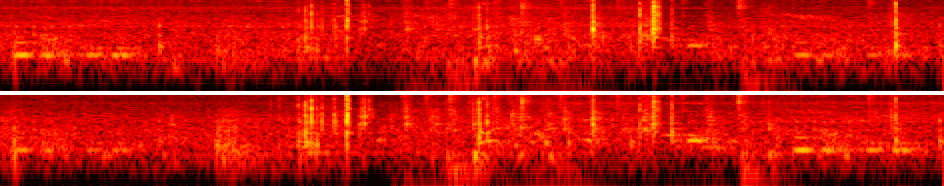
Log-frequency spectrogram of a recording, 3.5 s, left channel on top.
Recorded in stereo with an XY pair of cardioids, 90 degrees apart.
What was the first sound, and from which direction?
Typing on a keyboard, 50° right.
